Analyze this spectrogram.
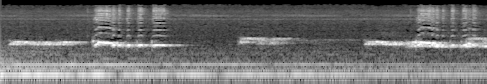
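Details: Jolotundo-style song of a local wild zebra dove, called thick and strong, fit for luring: mellow cooing notes in separate phrases, some stepping up or down, with sharp clicking bursts and a constant low hum.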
